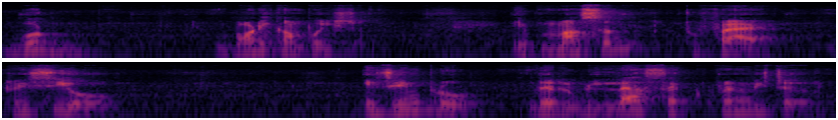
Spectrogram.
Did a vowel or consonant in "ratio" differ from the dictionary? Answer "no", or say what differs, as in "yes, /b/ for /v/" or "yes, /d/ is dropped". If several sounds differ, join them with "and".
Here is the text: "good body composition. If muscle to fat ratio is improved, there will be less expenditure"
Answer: yes, /s/ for /ʃ/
